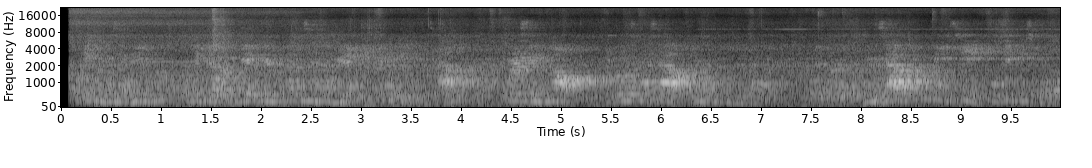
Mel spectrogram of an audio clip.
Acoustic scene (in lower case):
subway station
